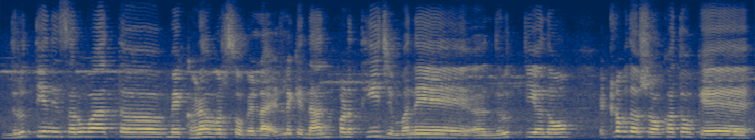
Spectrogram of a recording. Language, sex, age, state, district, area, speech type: Gujarati, female, 30-45, Gujarat, Rajkot, urban, spontaneous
